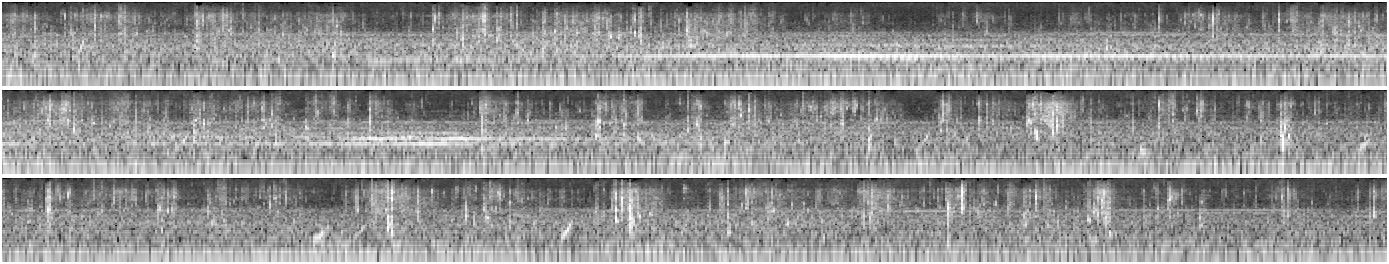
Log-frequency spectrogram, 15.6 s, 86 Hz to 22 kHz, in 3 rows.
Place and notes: berlin, plänterwald: spree - the city, the country & me: spree river bank
lapping waves of the spree river, squeaking drone of the ferris wheel of the abandonned fun fair in the spree park, distant sounds from the power station klingenberg, towboat enters the port of klingenberg power station
the city, the country & me: february 8, 2014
